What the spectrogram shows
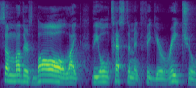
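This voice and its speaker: Very slowly, a man speaks with lively intonation. The recording is very clean, with a silent background. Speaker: preacher. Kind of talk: sermon, homily in a church service. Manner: measured, formal pulpit delivery.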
